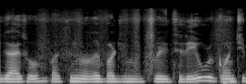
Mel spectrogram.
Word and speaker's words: Budgie Marx: It's pronounced Budgie Marx, not Budgie Marx.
